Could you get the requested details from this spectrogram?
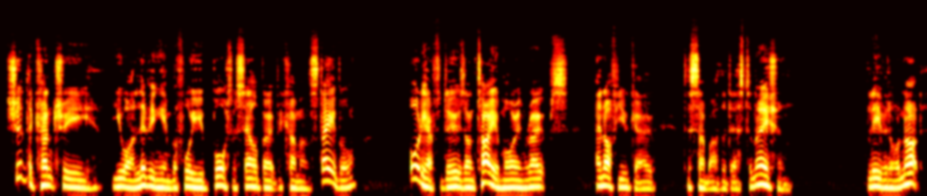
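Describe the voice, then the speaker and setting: A man's voice: mid-range voice, dry recording. A man reading a scripted voice-over with dry, sardonic humour. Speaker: video narrator.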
